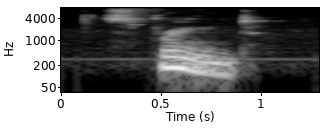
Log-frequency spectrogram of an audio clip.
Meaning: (adjective) Having (a given type of) springs; equipped with (a given type of) springs; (verb) simple past and past participle of spring (“spend the springtime”)
- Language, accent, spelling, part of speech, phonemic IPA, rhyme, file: English, Southern England, springed, adjective / verb, /spɹɪŋd/, -ɪŋd, LL-Q1860 (eng)-springed.wav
